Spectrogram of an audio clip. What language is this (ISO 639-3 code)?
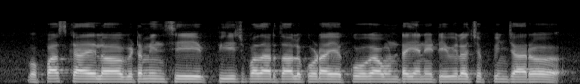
tel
